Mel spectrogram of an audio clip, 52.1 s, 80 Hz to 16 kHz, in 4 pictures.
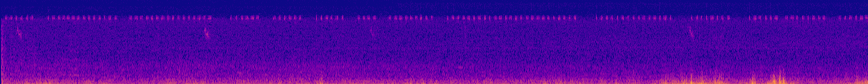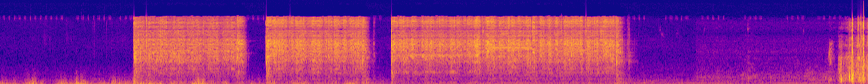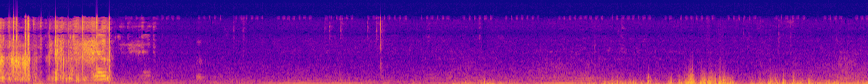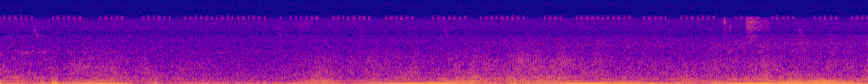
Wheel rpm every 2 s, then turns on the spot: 0, 0, 0, 0, 0, 0, 0, 50, 70, 70, 100, 10, 0, 0, 0, 0, 0, 0, 0, 0, 0, 0, 0, 0, 0, 0.
none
